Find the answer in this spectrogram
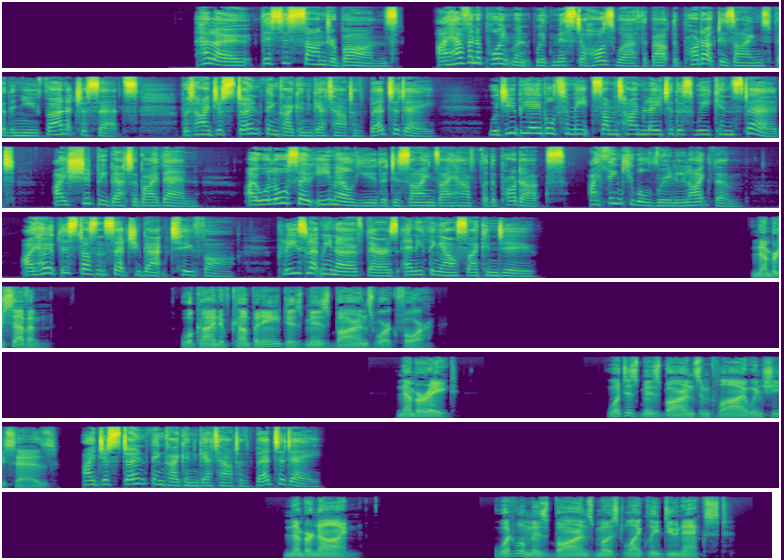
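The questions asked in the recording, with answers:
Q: What does Ms. Barnes imply when she says, I just don't think I can get out of bed today.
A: She is sick

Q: What will Ms. Barnes most likely do next?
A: Email the product designs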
